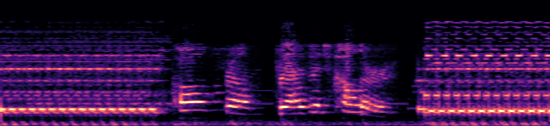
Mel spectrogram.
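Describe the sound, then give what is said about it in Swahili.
Telephones ringing: a loud, buzzing electronic ring sounds at the start, stops while a voice speaks briefly, then starts again at the end. “Dakika chache tu baada ya tangazo hilo, msikilizaji, simu zilianza kulia si haba.”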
